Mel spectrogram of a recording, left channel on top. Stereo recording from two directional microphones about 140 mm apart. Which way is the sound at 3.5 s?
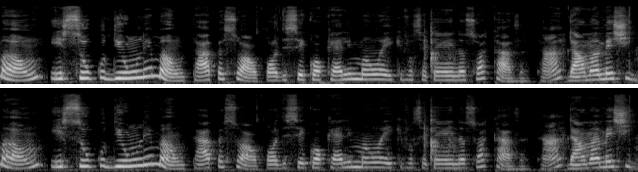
35° left (ahead or behind).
